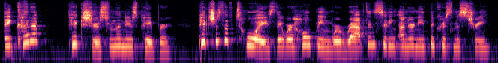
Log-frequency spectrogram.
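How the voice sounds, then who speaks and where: A high-pitched woman reads a children's story aloud like a teacher, animated and emphatic, stopping to explain words and pose questions. She drops into hushed asides along the way.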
